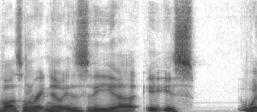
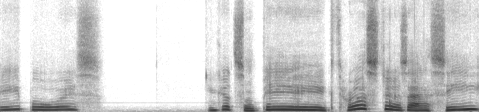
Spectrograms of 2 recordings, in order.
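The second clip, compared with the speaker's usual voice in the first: very high silly voice, heavily stretched; 10 semitones higher than usual. Checking weight balance, the speaker greets the big thrusters in a put-on voice. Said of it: "Don't know what I'm using this voice".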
